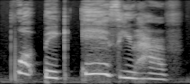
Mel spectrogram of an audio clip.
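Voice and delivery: whispering. A girl speaks to her grandmother, whispered.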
